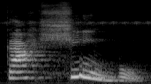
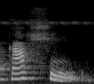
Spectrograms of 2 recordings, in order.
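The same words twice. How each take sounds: First: Slow dictation. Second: Said in the usual way. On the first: Shown as a demonstration. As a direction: draw out the middle of "cachimbo". Teacher introduces word to split.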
